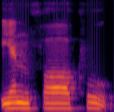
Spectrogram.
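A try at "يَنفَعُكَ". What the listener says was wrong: হাতে টান দিলেন কেন? হা বলে তো টান হয়ে যাইতেছে। ইয়াং ফাখু,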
